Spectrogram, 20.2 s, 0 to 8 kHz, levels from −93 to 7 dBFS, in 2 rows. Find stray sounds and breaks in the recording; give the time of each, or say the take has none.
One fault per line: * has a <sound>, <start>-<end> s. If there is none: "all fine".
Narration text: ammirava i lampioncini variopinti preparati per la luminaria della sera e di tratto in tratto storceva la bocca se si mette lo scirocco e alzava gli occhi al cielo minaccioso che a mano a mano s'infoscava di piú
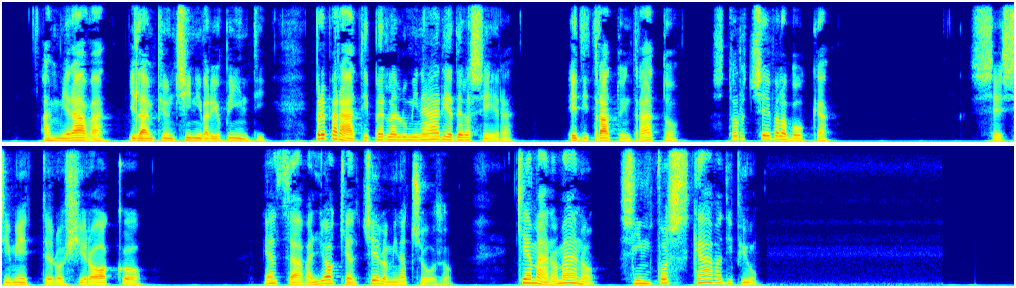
all fine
